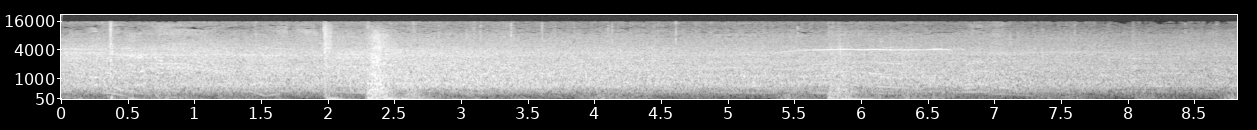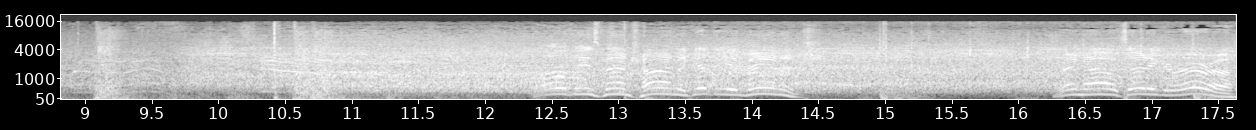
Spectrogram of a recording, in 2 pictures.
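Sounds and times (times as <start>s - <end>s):
crowd roaring at a wrestling match: 0.0s - 17.6s
wrestler's face slammed onto wrestling ring canvas: 2.0s - 2.9s, 9.0s - 9.5s
speech: 13.0s - 14.6s, 16.3s - 17.6s.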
